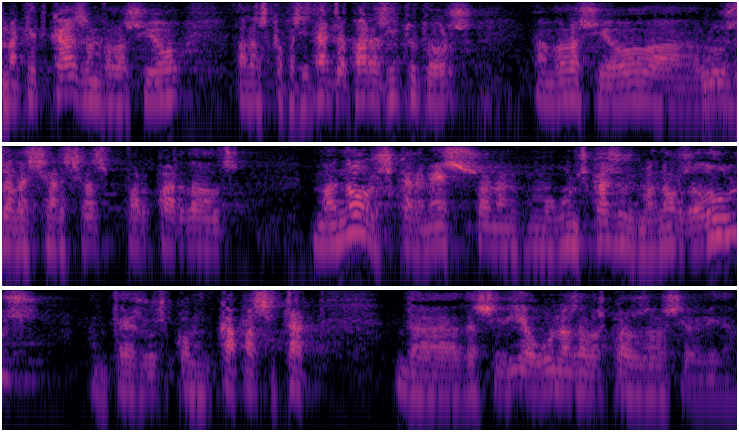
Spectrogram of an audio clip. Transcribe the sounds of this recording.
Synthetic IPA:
ənəkɛt̪̚kazənrələsioələskəpəsit̪add͡zdðəpaɾəzit̪ut̪ors | ənrələsioəluzðələsʃaɾʃəspəɾpaɾðəlˠz | mənorskaðəmesːonəŋməlˠɣunskazuzmənorzəðulˠs | ənt̪ɛzuskɔmkəpəsit̪at̪ | d̪əðəsiðiəlˠɣunəzðələskɔzəzðələseβəβiðə

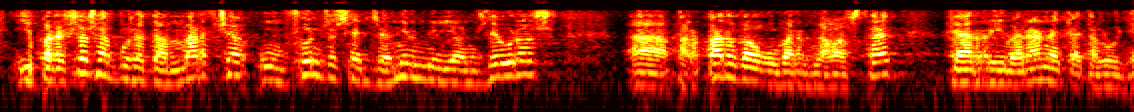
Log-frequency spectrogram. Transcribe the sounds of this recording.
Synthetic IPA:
ipəɾəʃɔsapuzat̪əmːaɾt͡ʃəuɱfonzðəsɛzəmilˠmilionzd̪ɛwɾus | pəɾpaɾt̪ðəlˠɣ̞uβɛrnd̪ələst̪at̪̚ | kəːriβəɾanəkət̪əluɲə

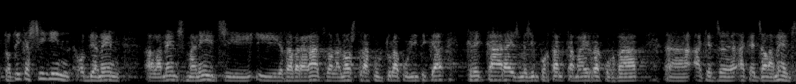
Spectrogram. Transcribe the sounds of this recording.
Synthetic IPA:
t̪ot̪ikəsiɣinɔbiəmen | ələmenzmənid͡ziːrəβɾəɣazðələnɔst̪ɾəkulˠt̪uɾəpulit̪ikəkɾɛkːaɾəezmezimpuɾt̪ankəmajrəkuɾð̞a | əkɛzəkɛzələmens

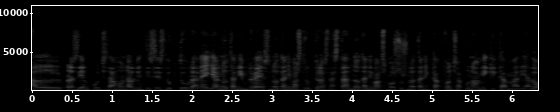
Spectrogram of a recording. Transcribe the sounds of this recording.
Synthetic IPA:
əlˠpɾəziðempud͡ʒðəmonəlˠβ̞int̪isizd̪ukt̪uβɾəðɛjənot̪ənimrɛznot̪əniməst̪ɾuk̚t̪uɾəzðəst̪at̪not̪əniməlˠzmosuznot̪ənimkapfonzəkunɔmikikap̚məðiəð̞o

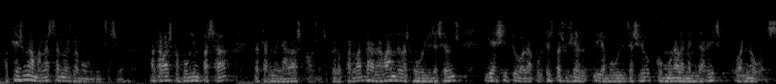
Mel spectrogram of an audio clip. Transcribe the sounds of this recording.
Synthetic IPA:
əlˠkezunəmənasənoezləmuβilid͡zəsioalt̪ɾəβaskəpuɣimpəsa | ðət̪əɾminaðəskɔzəspəɾɔpɐɾlat̪̚d̪əðəβand̪ələzmuβilid͡zəsions | asit̪uələpɾut̪est̪əs̬usjaliləmuβilid͡zəsiokɔmunələmend̪əriskkwanːowes

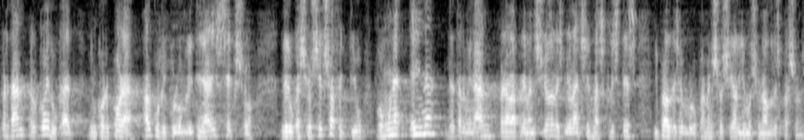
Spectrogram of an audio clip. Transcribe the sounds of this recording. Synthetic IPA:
pəɾt̪ant̪əlˠkoeðukat̪iŋkuɾpɔɾəːlˠkurikulumlikɾeaɾisɛkso | d̪eðukəsiosɛksuəfək̚t̪iwkomunəejnəðət̪əɾminanpəɾələpɾəβ̞ənsioðələzβiulɛnsjəzmaskɾist̪əz | ipalˠd̪əzəmbulupəmensusialˠiəmusijunalˠd̪əlespəɾsonəs

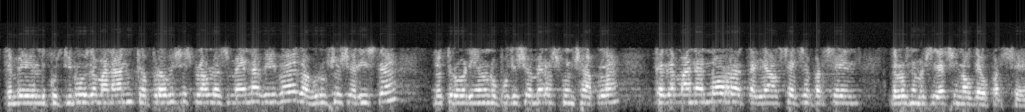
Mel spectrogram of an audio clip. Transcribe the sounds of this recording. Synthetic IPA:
t̪əmbelikunt̪inuəðəmənaŋkəpɾɔβisəsplawləzmɛnəβiβəðəlˠɣɾupsusiəlist̪ə | not̪ɾuβəɾiənunəupuzisiomesrəspunsabləkəðəmanənorət̪əʎaəlˠsɛdd͡zəpəɾsen | d̪ələznəβəsit̪at͡ssinoəlˠd̪ɛwpəɾsen

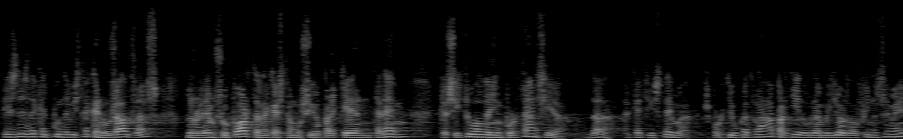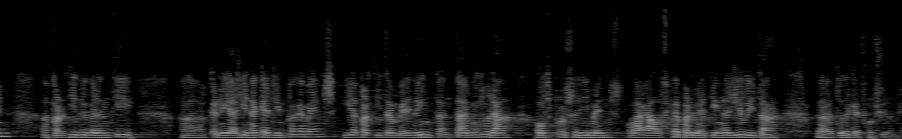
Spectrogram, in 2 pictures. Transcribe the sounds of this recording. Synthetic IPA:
ezðezðəkɛt̪̚pund̪əβist̪əkənuzalˠt̪ɾəzd̪unəɾɛmsupɔɾt̪ənəkɛst̪əmusiopəɾkɛənt̪ənɛmkəsit̪uənləimpuɾt̪ansiə | ðəːkɛt̪sist̪eməːspuɾt̪iwkət̪əlaəpəɾt̪iðunəmiʎoɾəðəlˠfinənsəmenəpəɾt̪iðəɣəɾənt̪i | əkənojaʒinəkɛd͡zimpəɣəmenziəpəɾt̪it̪əmbeðəint̪ənt̪amiʎuɾaəlˠspɾusəðimenzləɣalˠskəpəɾmɛt̪inəʒilit̪at̪ot̪əkɛt̪funsiunəmen

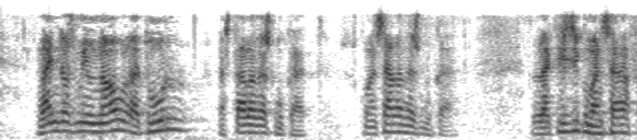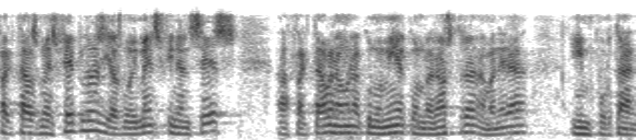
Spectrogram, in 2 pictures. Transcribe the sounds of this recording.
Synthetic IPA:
laɲd̪ozmilˠnɔwlət̪uɾ | əst̪aβəðəzβukat̪ | kumənsaβəðəzβukat̪ | ləkɾizikumənsaəːfək̚t̪aəlˠzmesfepləziəlˠzmuβimensfinənsezəfək̚t̪aβənəunəːkunumiəkɔmlənɔst̪ɾəðəməneɾə | impuɾt̪an

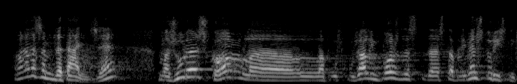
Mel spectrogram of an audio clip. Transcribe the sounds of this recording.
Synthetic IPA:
əβəɣaðəzəmd̪ət̪aʎzɛ | məzuɾəskɔmlələpuspuzalimpɔzd̪əsd̪əst̪əβlimenst̪uɾist̪ik

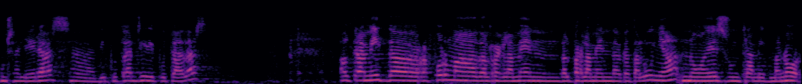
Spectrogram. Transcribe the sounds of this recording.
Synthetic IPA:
kunsəʎeɾəsd̪iput̪ad͡ziðiput̪aðəs | əlˠt̪ɾamit̪̚d̪ərəfoɾməðəlˠrəɣləmend̪əlˠpəɾləmend̪əkət̪əluɲənoezunt̪ɾamit̪məno

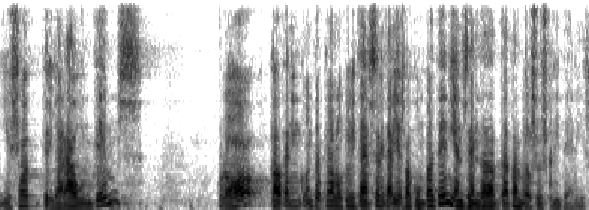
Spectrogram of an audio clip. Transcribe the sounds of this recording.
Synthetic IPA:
iəʃɔt̪ɾiɣəɾaunt̪ems | pɾɔkalˠt̪əniŋkont̪əkələwt̪uɾit̪at̪sənit̪aɾiəzβakumpət̪eniənzɛmd̪əðəp̚t̪at̪əmbelsɛwskɾit̪ɛɾḭs

